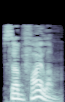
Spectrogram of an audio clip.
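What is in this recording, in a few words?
"subphylum", British English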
